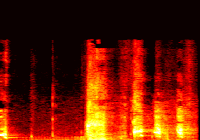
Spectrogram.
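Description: A domestic cat making a quick run of four short, odd calls, starting about a second in.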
